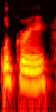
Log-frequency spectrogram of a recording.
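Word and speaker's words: Legare: that second book, which is The Girl on Legree Street, which is spelled Laguerre, but it's pronounced Legree.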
